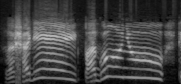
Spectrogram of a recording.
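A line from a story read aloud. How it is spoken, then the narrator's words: Frantic shouting. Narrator (Russian): неистово кричал Потап Максимыч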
